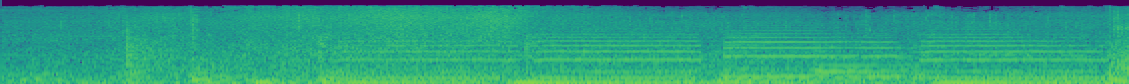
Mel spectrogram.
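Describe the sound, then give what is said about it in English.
A loud, steady roar of heavy rain and storm wind fills the whole clip, with low sustained tones droning beneath it and no voices. “Damn the storm!”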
